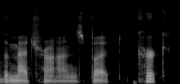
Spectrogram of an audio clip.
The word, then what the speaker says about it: Metrons: They call themselves the Metrons, note the short O. Kirk calls them the Metrones with a long O. One of your hosts called them the Metrions.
